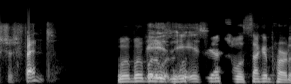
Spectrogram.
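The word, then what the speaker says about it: Fendt: Do you put a little bit of twang on that Fent, or do you just how do you say it? It's just Fent.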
